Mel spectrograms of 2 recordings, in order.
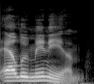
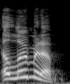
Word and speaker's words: aluminum: well and garage and aluminium say it just say it it's aluminum it's not basil they have an extra eye in the word they really do wait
